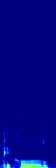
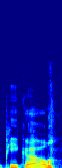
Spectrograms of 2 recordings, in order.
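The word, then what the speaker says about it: Picoult: things by jod picle see that's not how you say her name she just came on Tik Tok recently and everyone's been saying her name is picle for like 20 years and it's actually Pico Pico Jody Pico okay I think was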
